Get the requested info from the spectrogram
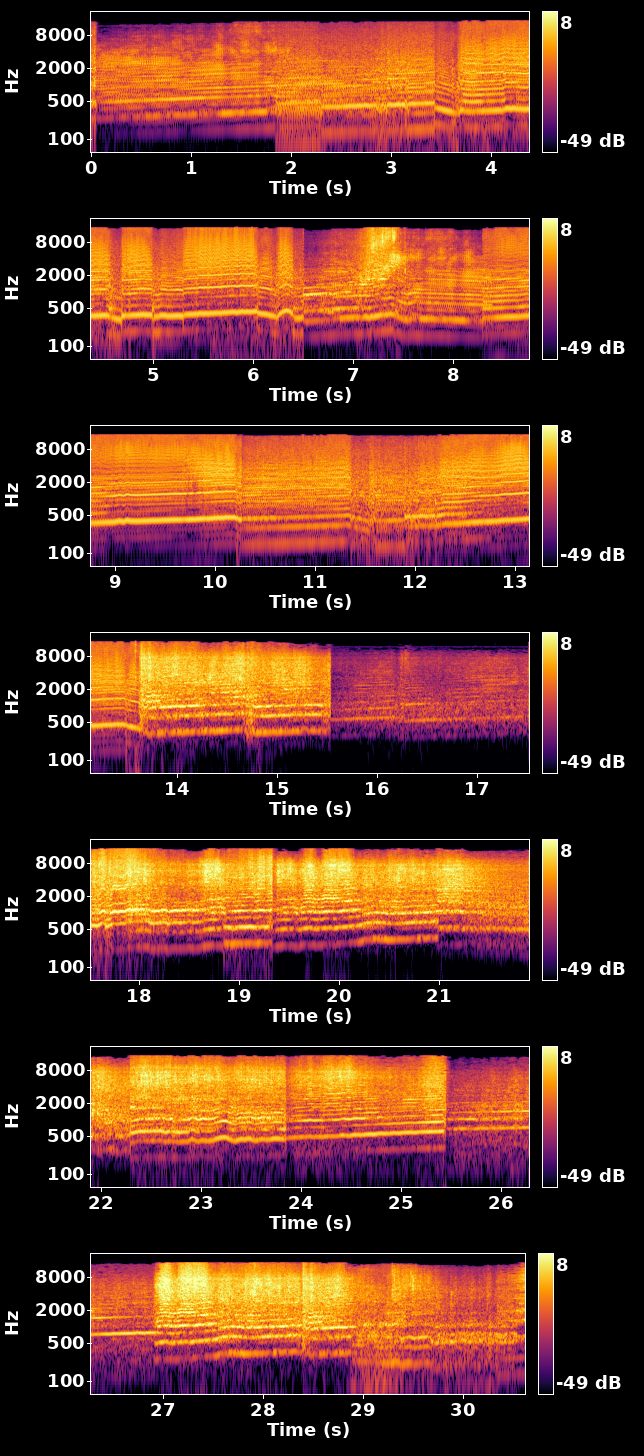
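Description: Ferrari Formula One car engines at high revs, their pitch climbing and then dropping with each upshift, again and again. The sound is edited together from several cars and shots, so it changes suddenly several times, with a briefly quieter stretch about halfway through.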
